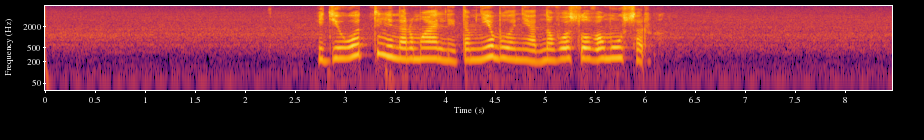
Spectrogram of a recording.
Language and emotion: Russian, angry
